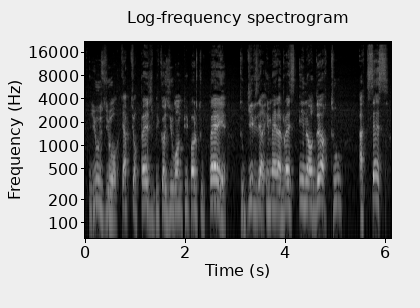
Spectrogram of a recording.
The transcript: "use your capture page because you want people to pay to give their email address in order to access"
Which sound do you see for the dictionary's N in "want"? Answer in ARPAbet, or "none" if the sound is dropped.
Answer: N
